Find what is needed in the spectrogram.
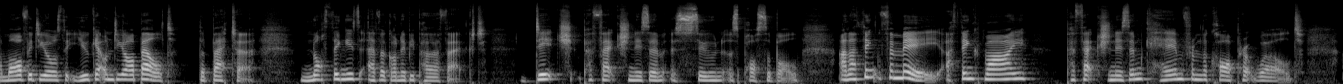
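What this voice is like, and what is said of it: Yorkshire and Geordie mixed accent. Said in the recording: “I've got a Yorkshire accent. And you can tell that from me speaking. And it is kind of a mixture between Yorkshire and Geordie”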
